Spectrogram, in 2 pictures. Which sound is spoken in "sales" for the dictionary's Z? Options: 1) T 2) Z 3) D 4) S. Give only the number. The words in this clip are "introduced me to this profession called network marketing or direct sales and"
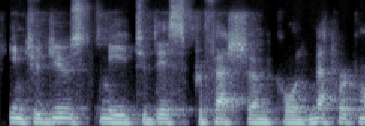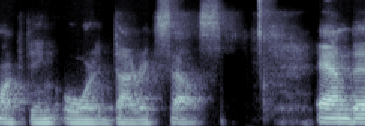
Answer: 4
